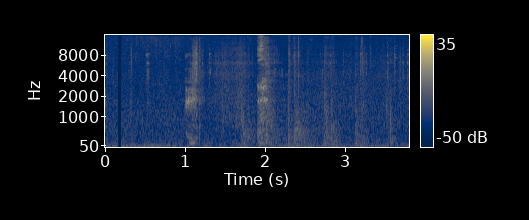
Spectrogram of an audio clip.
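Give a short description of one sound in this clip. Footsteps thud quickly on a metal roof.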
